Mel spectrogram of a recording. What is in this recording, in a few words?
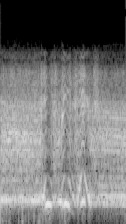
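English aircraft destroyed mood med; War Thunder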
